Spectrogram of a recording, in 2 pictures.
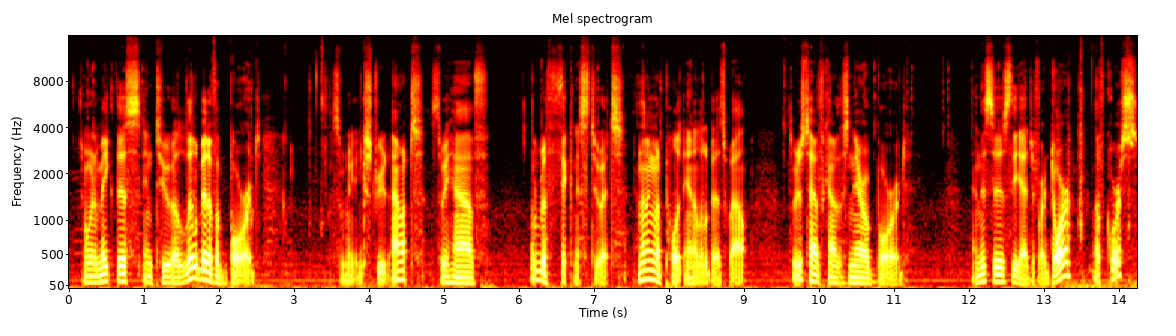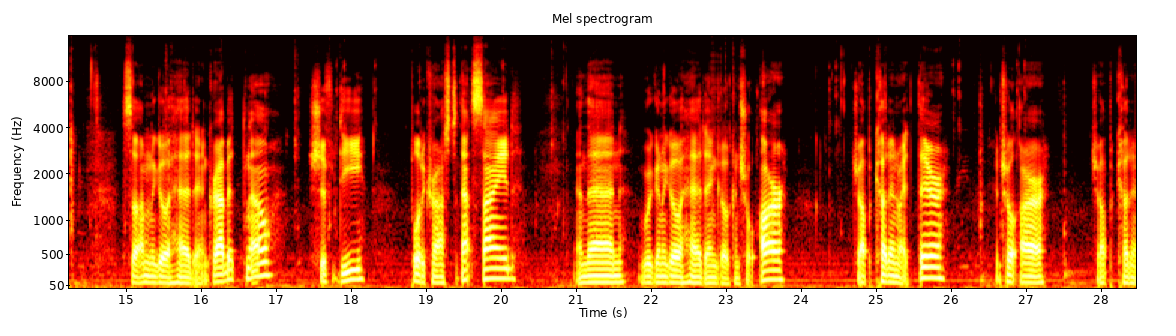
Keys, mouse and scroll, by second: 1.2-2.4 middle drag, 2.3 KP_Decimal, 3.3 middle click, 3.9 e, 7.6 middle click, 8.3-9.7 drag, 8.3-9.5 right drag, 13.2 KP_1, 14.1 KP_0, 15.3 a, 16.7 l, 17.6 shift+d, 23.2 ctrl+r, 26.5 ctrl+r.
